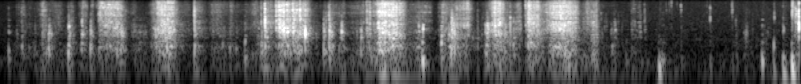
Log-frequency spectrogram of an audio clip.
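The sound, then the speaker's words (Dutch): Paper tearing and crinkling as an envelope holding a quiz question is opened. A quiet series of short, crisp rips and rustles follows in an uneven rhythm. “En dan pak ik een envelop waar een vraag in zit. En dan gaan we eens even kijken wat erin zit.”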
